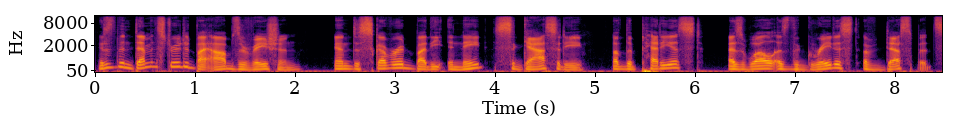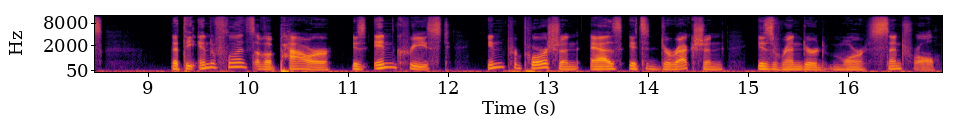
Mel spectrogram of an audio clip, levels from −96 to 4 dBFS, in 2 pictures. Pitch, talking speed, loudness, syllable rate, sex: 130 Hz, 140 wpm, -22 LUFS, 4.8 syllables/s, male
